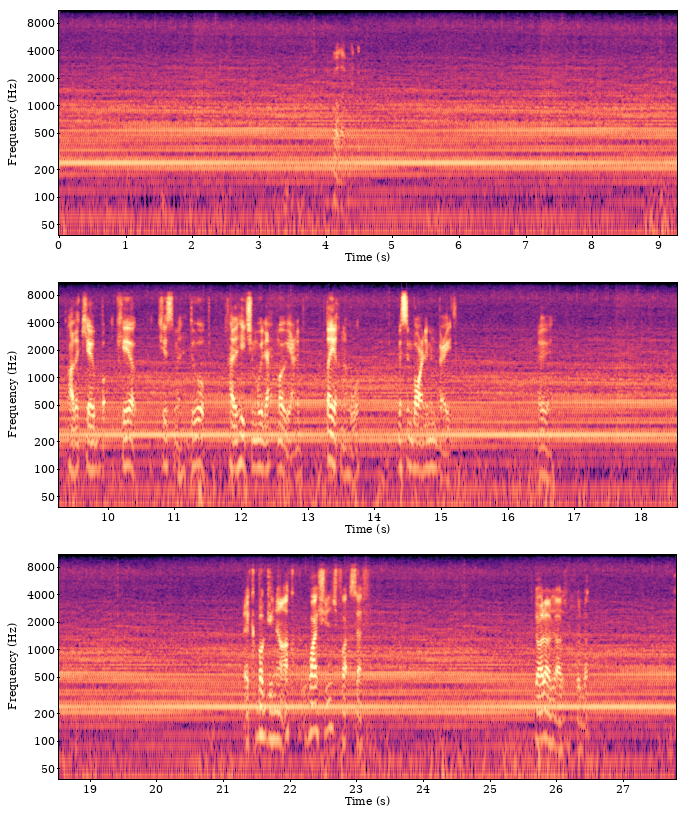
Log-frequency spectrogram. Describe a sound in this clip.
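A boat engine drones steadily at a constant pitch.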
